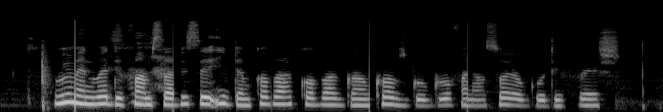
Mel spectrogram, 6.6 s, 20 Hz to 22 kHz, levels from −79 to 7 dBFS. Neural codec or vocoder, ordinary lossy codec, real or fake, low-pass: none; none; real; none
